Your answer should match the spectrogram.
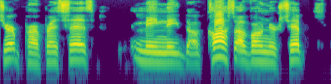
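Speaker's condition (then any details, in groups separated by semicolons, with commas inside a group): Ataxia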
